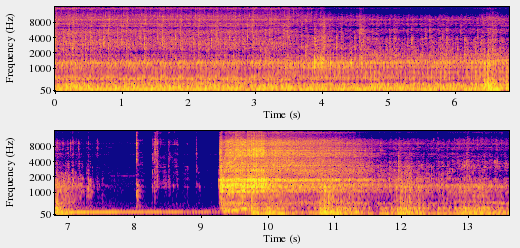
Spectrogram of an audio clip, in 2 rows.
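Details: Mitsubishi T120SS fuel-injected, hard starting, sputtering and high fuel use: uneven stumbling idle dies after about seven seconds, then cranks and catches again; rough idle misfire, struggling to stay running.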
